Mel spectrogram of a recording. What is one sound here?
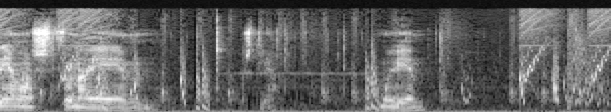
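Small electronic hits sound as a game character strikes enemies.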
